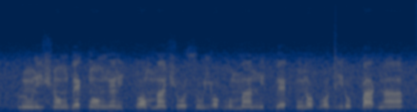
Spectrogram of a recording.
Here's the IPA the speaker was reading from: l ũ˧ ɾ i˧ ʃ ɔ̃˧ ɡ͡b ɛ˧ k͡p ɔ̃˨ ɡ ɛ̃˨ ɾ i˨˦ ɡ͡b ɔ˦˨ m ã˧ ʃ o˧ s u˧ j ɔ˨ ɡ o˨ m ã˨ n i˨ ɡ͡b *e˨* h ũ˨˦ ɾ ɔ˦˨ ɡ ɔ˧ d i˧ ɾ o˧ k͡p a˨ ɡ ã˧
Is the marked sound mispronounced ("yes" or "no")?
yes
